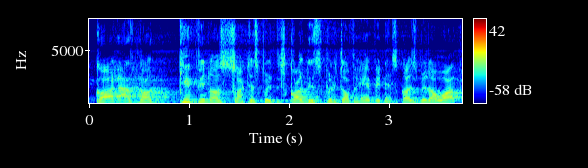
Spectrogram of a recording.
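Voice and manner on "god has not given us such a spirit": usual speaking voice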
